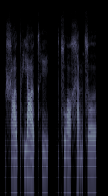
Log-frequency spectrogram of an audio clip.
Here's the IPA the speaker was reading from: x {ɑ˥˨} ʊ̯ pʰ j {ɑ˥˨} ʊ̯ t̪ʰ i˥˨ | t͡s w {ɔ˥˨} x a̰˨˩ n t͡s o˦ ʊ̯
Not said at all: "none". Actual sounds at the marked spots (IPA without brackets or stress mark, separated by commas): ɑ˦, ɑ˥˨, ɔ˥˨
